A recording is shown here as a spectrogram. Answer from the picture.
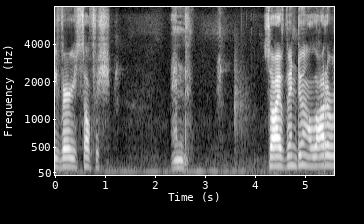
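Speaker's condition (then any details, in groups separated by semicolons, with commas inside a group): Traumatic brain injury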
